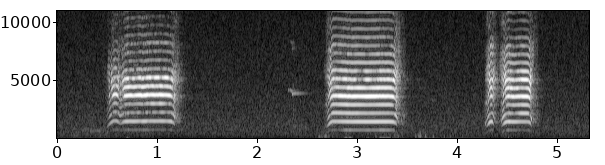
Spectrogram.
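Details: Village goat bleating loudly three times, each call drawn out, strongly harmonic and slightly wavering, the last one shorter and broken, with brief pauses between calls and no other clear sounds.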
